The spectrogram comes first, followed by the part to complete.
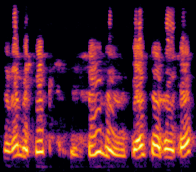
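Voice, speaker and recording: A man's voice: on the high side, huge pitch swings, normal speed, husky, no echo. Man heard over a tinny ham radio. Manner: clipped radio call procedure, phonetic alphabet. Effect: heard over a ham radio receiver. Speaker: ham radio operator in California. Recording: tinny radio audio from a speaker.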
